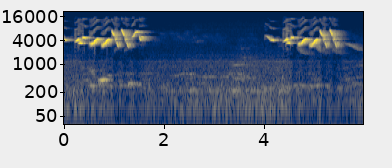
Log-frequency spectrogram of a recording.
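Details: Double-collared seedeater singing in an online tournament stage: two loud, fast, high whistled phrases, each about 1.5 seconds, separated by over two seconds of near silence.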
